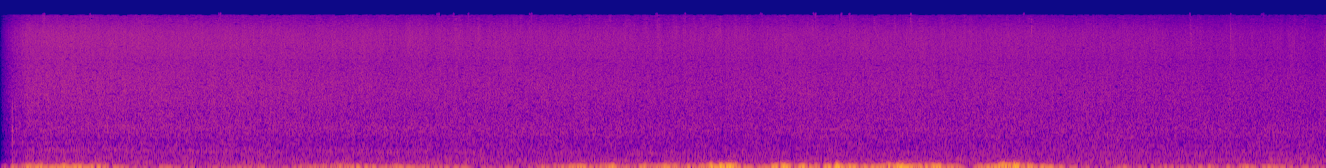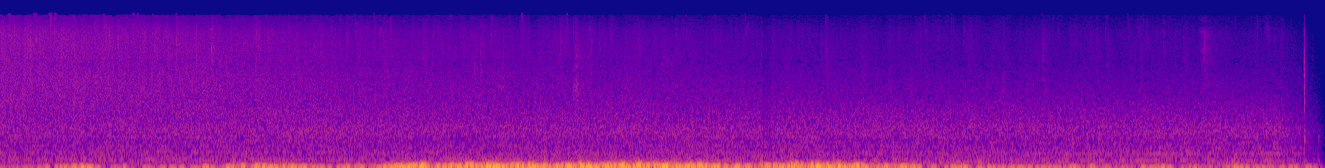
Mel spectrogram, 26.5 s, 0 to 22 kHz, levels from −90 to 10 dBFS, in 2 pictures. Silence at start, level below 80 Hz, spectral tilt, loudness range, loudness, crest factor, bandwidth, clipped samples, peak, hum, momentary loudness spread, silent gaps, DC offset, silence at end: 0.05 s; -26 dBFS; -2 dB/octave; 8 LU; -32 LUFS; 18 dB; 16.5 kHz; under 0.1%; -6 dBFS; none; 15 LU; none; under 0.1%; 0.1 s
